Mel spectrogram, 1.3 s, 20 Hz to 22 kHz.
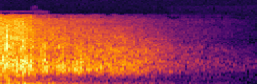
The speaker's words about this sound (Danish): Herfra pakker de en piknikkurv og tager ud i den lille lysning i Nørreskoven. Og her går 2 skud af.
